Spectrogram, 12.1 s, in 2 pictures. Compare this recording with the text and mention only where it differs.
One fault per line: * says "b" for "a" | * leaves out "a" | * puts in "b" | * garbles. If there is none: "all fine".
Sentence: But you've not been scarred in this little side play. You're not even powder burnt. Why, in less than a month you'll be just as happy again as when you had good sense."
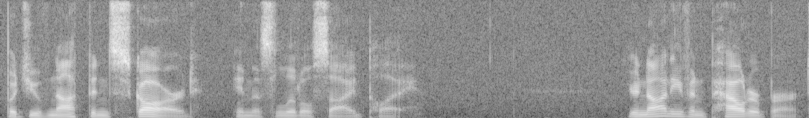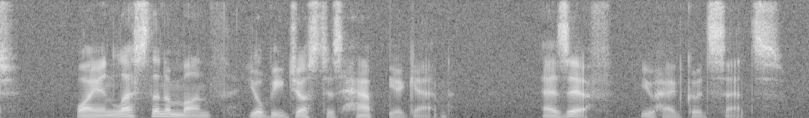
* says "if" for "when"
